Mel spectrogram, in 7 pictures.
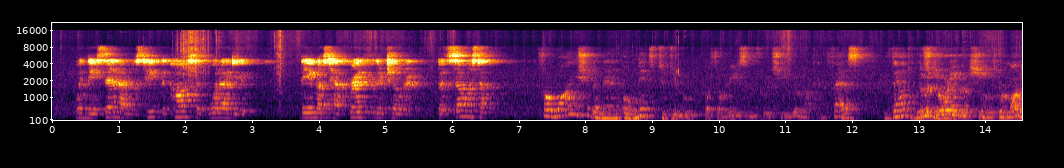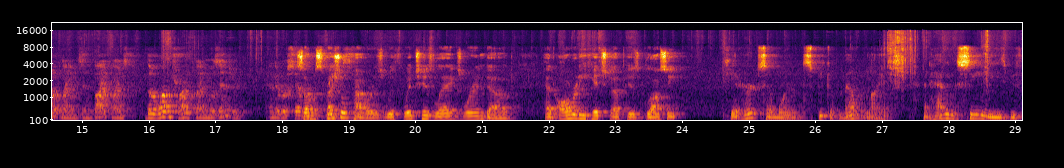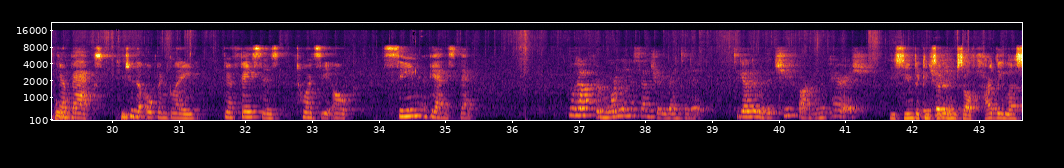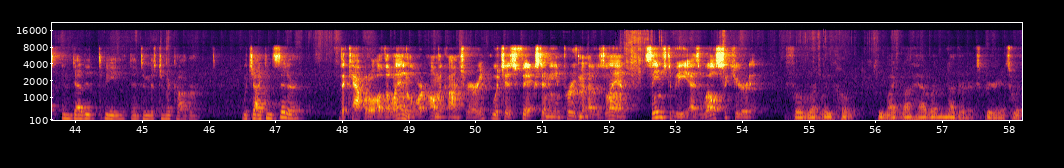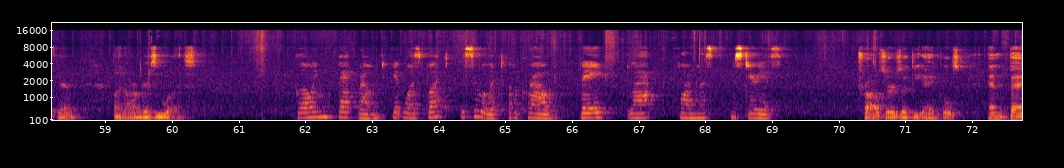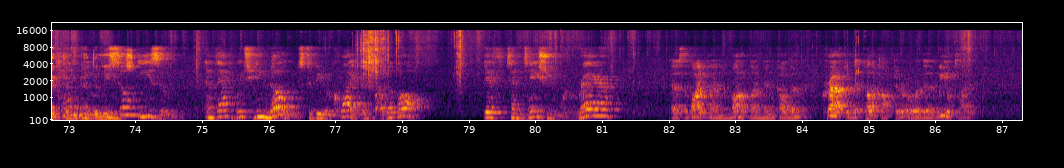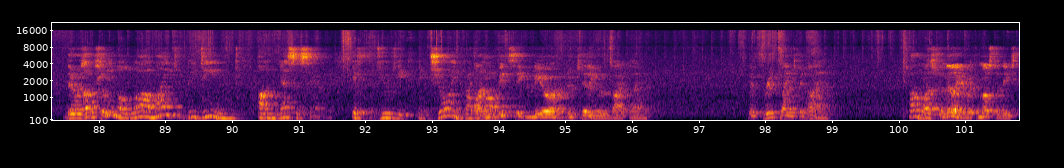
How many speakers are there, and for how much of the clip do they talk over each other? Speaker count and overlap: nine, about 6%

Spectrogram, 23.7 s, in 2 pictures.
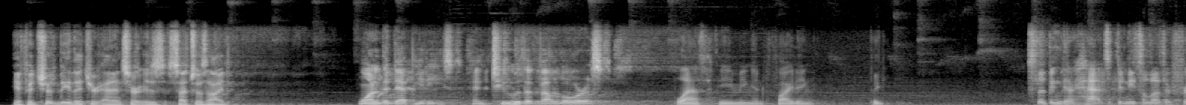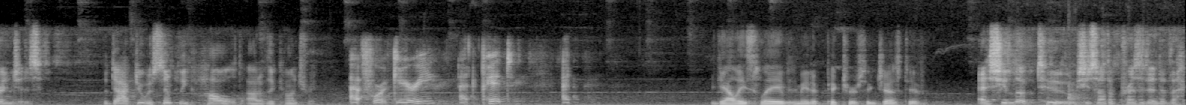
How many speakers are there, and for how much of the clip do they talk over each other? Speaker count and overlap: six, no overlap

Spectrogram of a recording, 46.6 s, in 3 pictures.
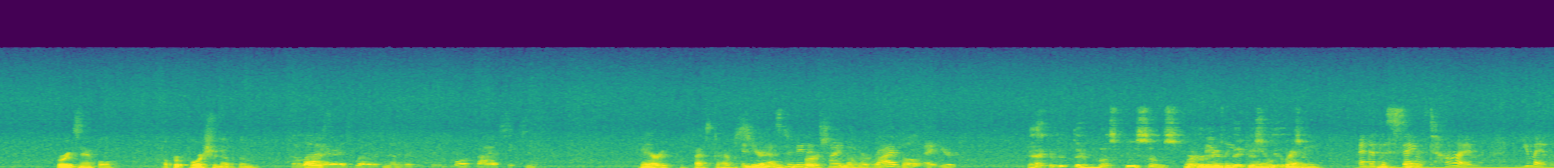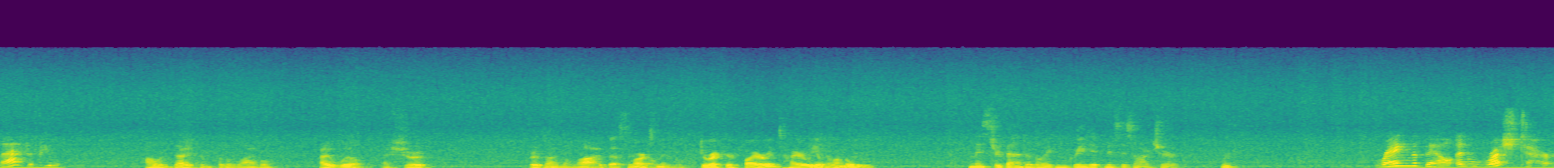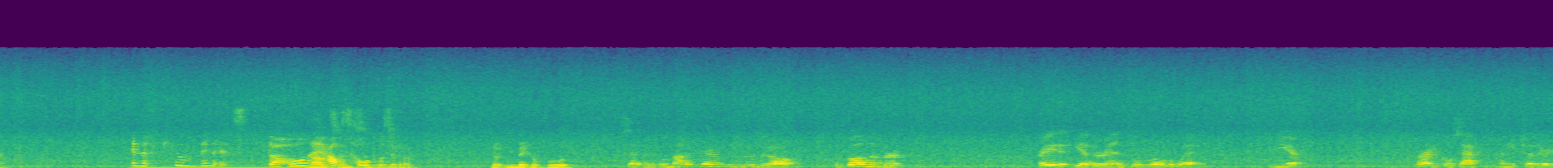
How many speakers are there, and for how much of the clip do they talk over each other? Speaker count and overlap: eight, about 14%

